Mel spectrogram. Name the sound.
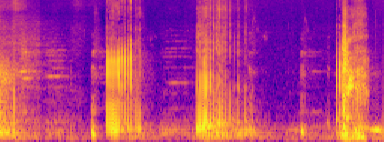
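fart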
